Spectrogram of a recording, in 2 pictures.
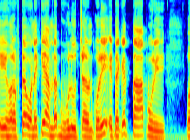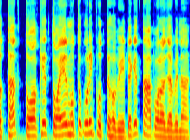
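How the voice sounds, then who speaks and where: A man's voice: high-pitched, fairly quick, no echo. A man teaching how to pronounce Arabic letters, patiently repeating each one and asking the viewer to say it back. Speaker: Quran reading teacher. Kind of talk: step-by-step recitation lesson.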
